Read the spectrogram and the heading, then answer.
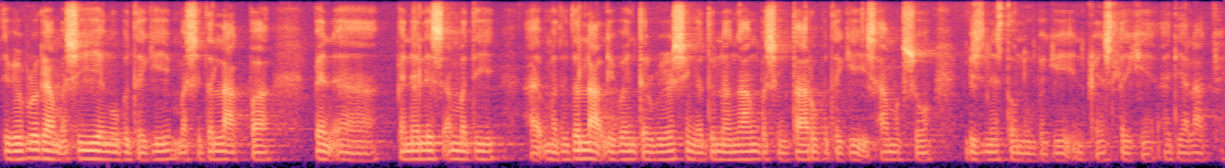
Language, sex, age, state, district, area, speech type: Manipuri, male, 30-45, Manipur, Thoubal, rural, spontaneous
